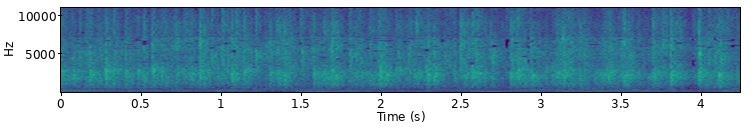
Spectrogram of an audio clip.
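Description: An audience at a novel presentation applauds, dense and steady clapping that holds at an even level for about four seconds, with low sustained tones humming underneath. No one speaks.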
